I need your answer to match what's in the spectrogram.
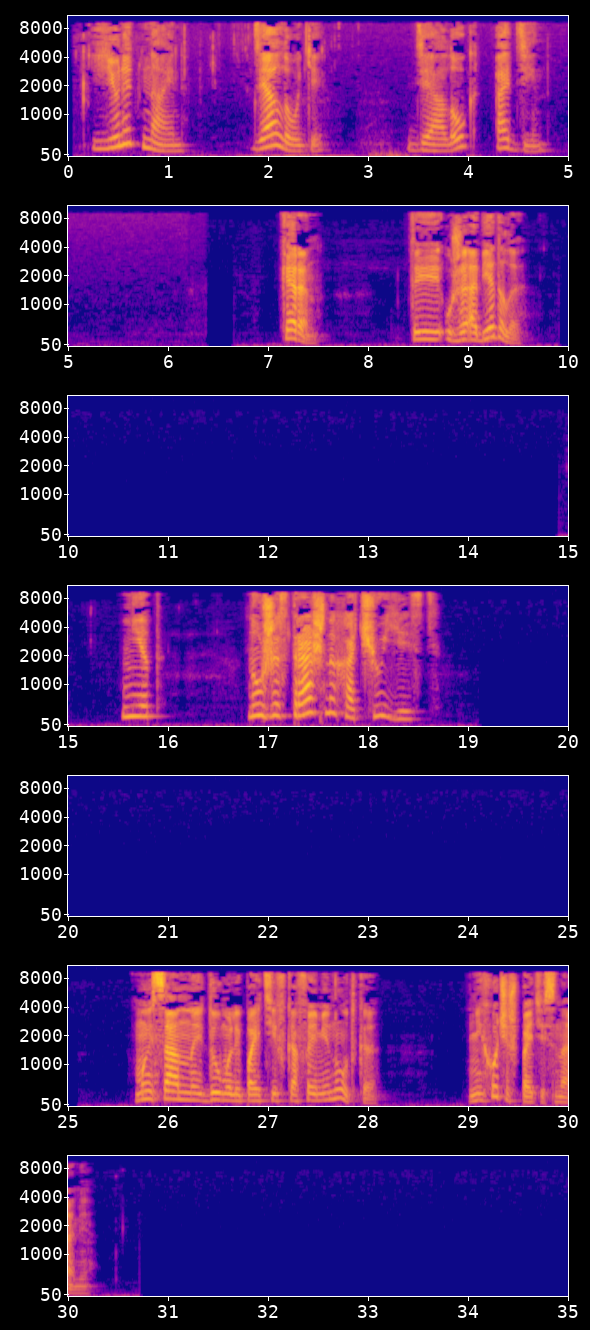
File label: dialog, russian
